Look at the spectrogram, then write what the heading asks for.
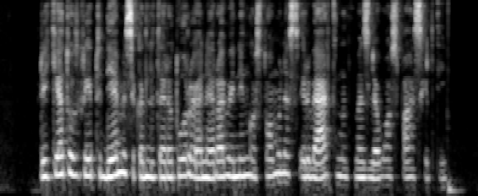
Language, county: Lithuanian, Vilnius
